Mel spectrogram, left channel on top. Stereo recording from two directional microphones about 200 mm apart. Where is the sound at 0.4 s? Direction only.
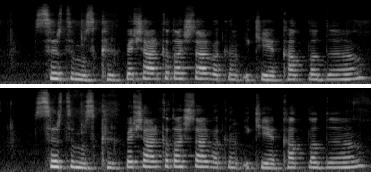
25° right (ahead or behind).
